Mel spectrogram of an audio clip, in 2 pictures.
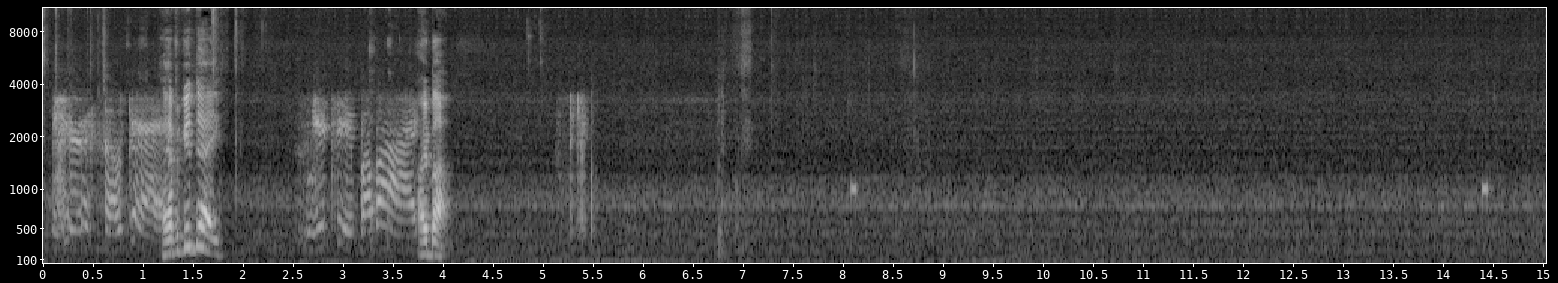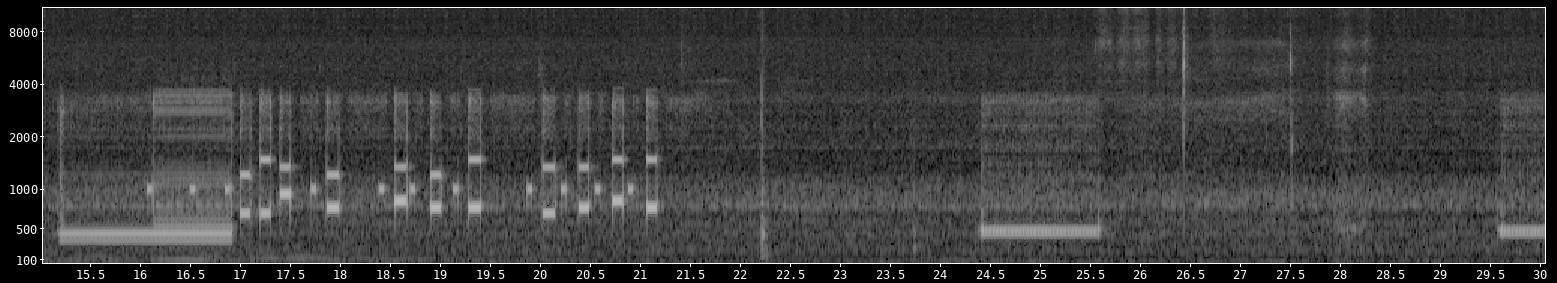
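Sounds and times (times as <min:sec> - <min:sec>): dial tone: 0:15.2 - 0:19.4, 0:24.4 - 0:25.6, 0:29.6 - 0:30.0
touch-tone dialing digits: 0:15.2 - 0:21.2.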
